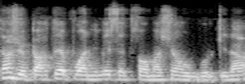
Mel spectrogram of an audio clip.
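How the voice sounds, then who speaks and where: A man's fairly high voice with a Beninese accent, fairly even intonation and a fairly quick pace. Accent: Beninese accent, noticeable to Ivorians. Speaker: Excel trainer. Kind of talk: online information session. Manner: halting, with repetitions.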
